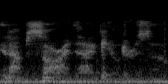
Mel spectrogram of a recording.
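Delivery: soft, barely voiced whisper; whispered confession. Real, not acted. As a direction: breathe the apology out with no voice. Confessing the killing to police.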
